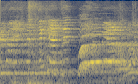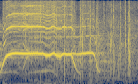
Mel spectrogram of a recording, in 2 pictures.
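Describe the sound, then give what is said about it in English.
A crowd of students and teachers in the bleachers of a school gymnasium at a youth leaders conference in Unalakleet cheers and shouts, many high-pitched voices swelling into a loud, sustained roar that peaks midway and holds before tapering off, echoing. “All right, crowd, are you ready for this?”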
